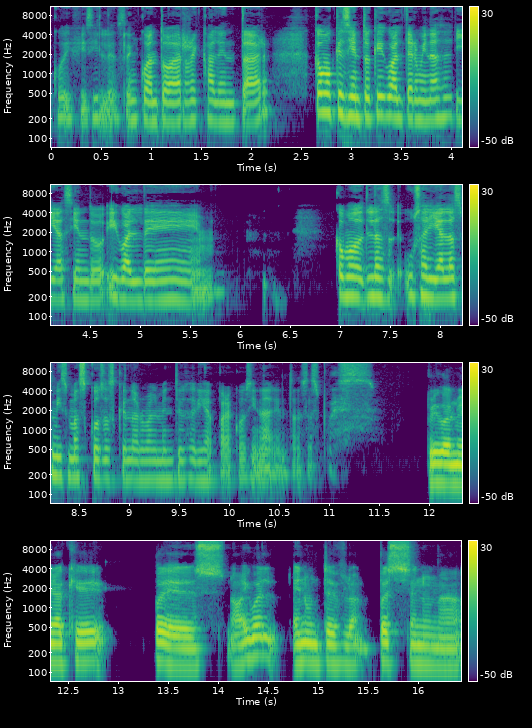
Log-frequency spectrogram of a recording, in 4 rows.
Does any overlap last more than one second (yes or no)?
no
